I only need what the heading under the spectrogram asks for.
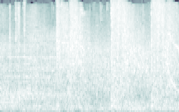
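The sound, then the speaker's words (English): Loud, dense video game gunfire: overlapping automatic bursts and sharp cracks fire almost nonstop over a harsh, noisy roar, with a few heavier shots standing out. No one speaks. “When bullets break down thick ass chains, just snap it.”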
